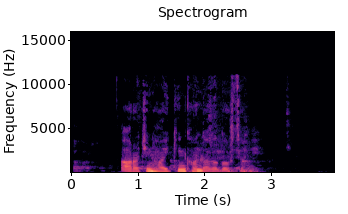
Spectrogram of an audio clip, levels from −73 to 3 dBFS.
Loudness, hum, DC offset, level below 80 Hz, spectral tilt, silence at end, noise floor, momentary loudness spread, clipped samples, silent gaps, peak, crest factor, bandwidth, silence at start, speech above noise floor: -24 LUFS; none; under 0.1%; -54 dBFS; -7 dB/octave; 1.15 s; -72 dBFS; 13 LU; under 0.1%; none; -8 dBFS; 18 dB; 11.5 kHz; 0.05 s; 49 dB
